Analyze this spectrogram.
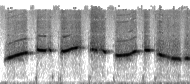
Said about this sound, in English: Remember? Yeah. So he whistled. So yeah. It must be cool. Okay, so we know he whistled.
